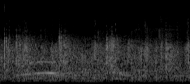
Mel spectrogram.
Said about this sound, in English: Somebody clap your hands and just shout a little bit now to the Lord.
